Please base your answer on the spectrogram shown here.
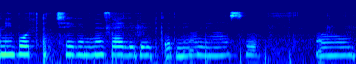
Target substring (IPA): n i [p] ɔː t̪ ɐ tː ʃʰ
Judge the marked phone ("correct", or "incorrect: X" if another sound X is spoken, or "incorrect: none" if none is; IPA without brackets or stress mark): incorrect: b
